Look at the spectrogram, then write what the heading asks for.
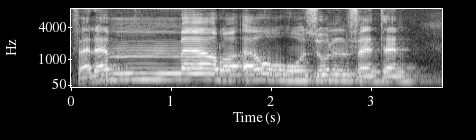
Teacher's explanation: Falamma ra'awhu tak boleh, falamma ra'awhu, ra'awhu tak boleh dilembut, ra'awhu tebalkan ra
